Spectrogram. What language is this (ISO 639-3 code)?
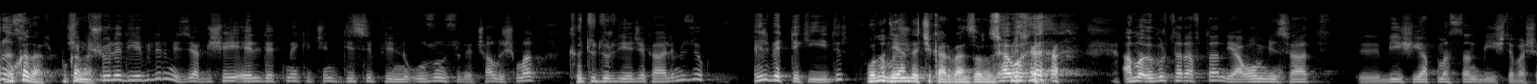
tur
